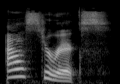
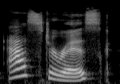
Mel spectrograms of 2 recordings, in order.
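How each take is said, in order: First: The word ends with a 'ks' sound. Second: The word ends with an 'sk' sound.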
